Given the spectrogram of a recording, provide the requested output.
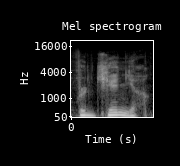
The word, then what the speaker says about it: Varginha: So there's a place in Brazil called Virginia. Virginia. It's called, but it's spelled differently. It's called Varginha or something like that.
